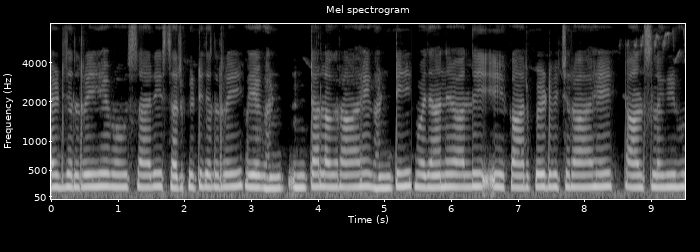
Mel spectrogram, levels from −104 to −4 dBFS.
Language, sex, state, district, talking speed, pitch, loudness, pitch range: Hindi, female, Uttar Pradesh, Etah, 165 wpm, 215 Hz, -33 LUFS, 210-220 Hz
